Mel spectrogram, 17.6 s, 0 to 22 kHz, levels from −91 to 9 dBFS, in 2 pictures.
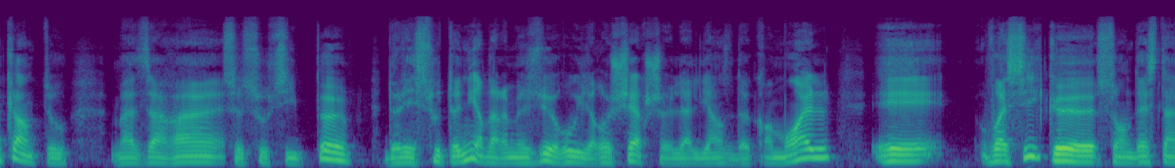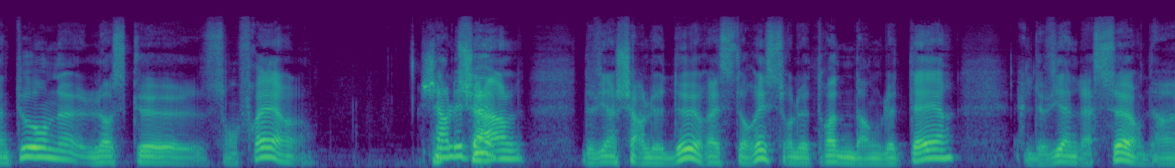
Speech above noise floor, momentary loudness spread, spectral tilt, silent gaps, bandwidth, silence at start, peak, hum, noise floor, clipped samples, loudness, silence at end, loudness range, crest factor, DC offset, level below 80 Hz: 39 dB; 14 LU; -5 dB/octave; none; 15.5 kHz; 0 s; -4 dBFS; none; -64 dBFS; under 0.1%; -25 LUFS; 0 s; 4 LU; 22 dB; under 0.1%; -54 dBFS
